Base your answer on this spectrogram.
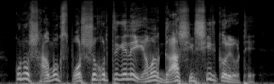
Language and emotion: Bengali, disgusted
